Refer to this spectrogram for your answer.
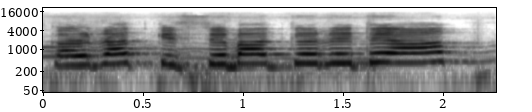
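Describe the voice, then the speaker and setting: A young woman with a very high voice plays character after character in short comedy skits. Her delivery stays playful and expressive. Music runs behind her the whole time. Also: unhurried. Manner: playful, switches between characters. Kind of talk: comedy skit role-play. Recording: background music.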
